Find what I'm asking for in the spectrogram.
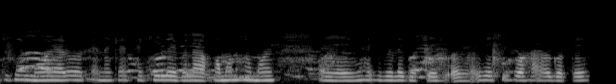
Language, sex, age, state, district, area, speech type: Assamese, female, 60+, Assam, Udalguri, rural, spontaneous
